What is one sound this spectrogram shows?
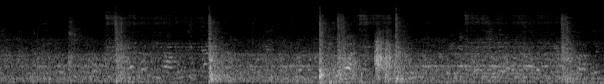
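Steel cables creak and clank under a heavy load.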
